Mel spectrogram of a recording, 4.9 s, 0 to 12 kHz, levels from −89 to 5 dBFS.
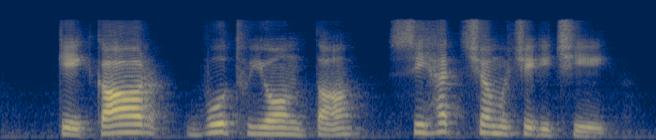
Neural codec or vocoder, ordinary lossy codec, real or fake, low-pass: codec, 16 kHz, 0.2 kbps, FocalCodec; AAC, 64 kbps; fake; 7.2 kHz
